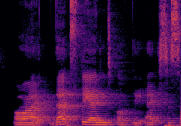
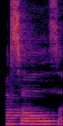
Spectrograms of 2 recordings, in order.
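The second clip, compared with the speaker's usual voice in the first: ordinary delivery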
